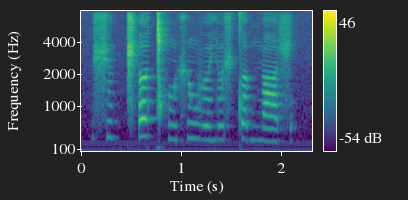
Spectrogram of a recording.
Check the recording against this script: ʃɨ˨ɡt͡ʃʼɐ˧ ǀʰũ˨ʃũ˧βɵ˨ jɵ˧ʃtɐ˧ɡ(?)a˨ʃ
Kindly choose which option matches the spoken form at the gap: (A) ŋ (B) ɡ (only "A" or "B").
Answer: A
